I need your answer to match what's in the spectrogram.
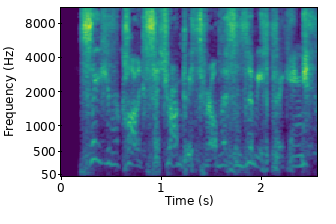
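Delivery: silly, ridiculous animated cartoon cat character voice. Doing a character voice a coworker requested, in Sylvester the Cat voice. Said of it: "Like doing like this like ridiculous, just like Sylvester the Cat kind of voice".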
